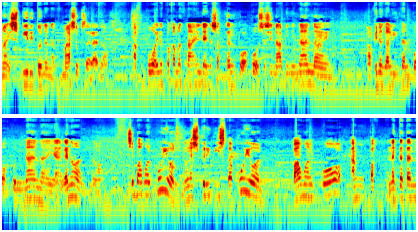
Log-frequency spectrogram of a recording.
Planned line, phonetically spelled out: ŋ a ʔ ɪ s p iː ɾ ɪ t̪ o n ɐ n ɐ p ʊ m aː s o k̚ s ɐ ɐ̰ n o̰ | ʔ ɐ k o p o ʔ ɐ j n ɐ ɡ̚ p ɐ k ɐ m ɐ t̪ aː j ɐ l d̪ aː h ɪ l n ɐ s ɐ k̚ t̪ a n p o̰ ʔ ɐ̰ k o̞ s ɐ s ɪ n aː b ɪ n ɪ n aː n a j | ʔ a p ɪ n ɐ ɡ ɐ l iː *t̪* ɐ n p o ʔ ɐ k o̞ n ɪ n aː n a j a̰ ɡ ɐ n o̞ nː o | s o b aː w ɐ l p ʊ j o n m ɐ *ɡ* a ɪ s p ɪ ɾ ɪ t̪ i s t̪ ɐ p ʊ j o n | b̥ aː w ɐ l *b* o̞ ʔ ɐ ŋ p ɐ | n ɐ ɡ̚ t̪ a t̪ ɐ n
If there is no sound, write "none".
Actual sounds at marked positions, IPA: t̪, ŋ, p

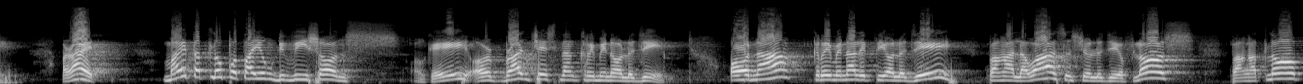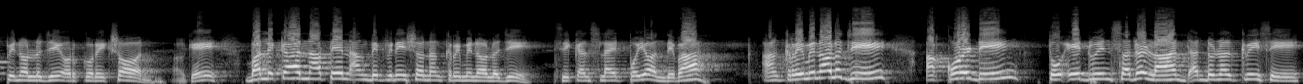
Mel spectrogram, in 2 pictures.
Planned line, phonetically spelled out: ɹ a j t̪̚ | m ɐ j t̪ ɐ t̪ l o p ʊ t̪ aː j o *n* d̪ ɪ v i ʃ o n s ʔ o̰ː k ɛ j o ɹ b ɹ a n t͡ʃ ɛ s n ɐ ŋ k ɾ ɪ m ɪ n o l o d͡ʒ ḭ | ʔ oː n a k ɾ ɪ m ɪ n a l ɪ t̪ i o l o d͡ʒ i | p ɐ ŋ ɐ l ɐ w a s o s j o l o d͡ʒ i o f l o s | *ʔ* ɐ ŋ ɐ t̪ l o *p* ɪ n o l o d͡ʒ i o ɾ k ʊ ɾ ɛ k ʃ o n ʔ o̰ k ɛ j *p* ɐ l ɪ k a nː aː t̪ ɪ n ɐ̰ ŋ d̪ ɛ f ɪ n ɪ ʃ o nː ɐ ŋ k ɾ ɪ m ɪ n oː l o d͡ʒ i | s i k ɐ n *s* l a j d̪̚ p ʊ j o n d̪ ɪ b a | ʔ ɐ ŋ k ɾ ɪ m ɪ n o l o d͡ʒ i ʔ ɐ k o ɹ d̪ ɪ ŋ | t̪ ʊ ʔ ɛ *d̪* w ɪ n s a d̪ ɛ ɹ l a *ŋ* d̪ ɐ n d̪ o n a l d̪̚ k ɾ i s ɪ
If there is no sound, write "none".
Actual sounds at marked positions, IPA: ŋ, p, p, b, s, d̪, n

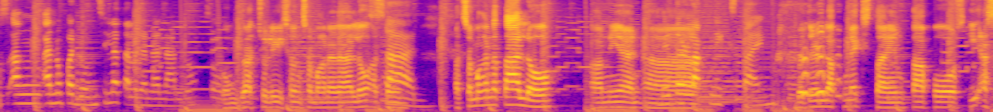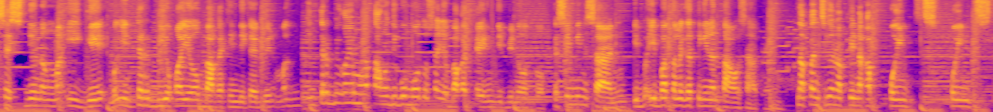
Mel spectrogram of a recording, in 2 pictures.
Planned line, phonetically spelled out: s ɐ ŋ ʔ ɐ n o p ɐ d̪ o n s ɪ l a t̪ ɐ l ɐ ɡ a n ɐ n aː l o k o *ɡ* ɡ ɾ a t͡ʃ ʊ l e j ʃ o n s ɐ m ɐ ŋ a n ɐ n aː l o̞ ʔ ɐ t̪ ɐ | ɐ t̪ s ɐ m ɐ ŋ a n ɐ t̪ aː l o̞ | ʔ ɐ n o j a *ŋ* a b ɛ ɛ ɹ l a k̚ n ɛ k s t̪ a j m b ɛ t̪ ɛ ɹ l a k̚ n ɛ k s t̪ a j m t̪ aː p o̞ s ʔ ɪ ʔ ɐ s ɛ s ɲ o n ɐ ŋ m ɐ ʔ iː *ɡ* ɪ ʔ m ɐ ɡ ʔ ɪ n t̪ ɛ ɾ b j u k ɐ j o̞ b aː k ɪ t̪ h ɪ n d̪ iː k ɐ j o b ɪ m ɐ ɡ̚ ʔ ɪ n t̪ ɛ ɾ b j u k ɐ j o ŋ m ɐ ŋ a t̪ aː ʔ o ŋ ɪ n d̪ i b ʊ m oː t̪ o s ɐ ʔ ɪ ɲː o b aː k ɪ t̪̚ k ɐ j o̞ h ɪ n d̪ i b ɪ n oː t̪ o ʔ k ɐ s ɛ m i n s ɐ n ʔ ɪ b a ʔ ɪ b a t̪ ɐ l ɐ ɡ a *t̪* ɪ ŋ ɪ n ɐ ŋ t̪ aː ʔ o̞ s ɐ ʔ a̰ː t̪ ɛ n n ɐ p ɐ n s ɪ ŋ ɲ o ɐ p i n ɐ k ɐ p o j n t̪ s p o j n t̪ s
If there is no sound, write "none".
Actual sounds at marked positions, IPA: ŋ, n, ɡ, t̪

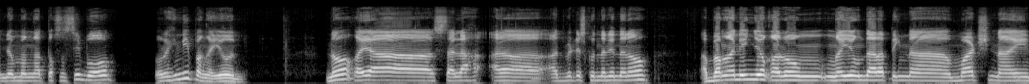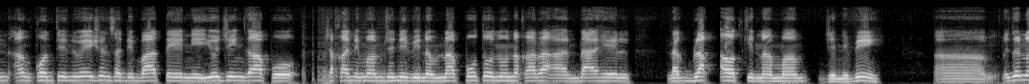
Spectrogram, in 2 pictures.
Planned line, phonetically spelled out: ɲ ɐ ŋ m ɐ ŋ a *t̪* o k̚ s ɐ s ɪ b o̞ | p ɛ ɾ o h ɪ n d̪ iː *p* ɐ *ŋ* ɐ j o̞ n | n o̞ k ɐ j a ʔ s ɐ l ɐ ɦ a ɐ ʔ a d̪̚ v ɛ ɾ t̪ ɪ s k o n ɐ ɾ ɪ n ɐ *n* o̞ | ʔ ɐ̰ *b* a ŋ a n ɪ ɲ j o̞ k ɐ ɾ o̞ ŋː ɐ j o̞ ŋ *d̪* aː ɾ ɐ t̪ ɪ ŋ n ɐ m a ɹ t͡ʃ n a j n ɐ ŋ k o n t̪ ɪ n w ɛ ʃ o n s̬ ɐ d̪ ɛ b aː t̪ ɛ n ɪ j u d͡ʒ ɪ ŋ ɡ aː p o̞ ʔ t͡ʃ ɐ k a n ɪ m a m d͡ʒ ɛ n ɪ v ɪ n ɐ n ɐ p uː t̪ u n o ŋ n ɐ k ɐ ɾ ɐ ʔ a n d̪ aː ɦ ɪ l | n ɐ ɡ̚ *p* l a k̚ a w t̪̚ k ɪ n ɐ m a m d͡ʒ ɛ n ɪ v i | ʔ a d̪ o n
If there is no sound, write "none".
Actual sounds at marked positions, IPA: t̪, p, ŋ, n, b, d̪, b

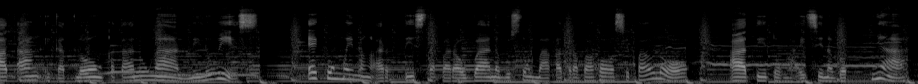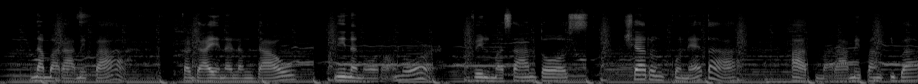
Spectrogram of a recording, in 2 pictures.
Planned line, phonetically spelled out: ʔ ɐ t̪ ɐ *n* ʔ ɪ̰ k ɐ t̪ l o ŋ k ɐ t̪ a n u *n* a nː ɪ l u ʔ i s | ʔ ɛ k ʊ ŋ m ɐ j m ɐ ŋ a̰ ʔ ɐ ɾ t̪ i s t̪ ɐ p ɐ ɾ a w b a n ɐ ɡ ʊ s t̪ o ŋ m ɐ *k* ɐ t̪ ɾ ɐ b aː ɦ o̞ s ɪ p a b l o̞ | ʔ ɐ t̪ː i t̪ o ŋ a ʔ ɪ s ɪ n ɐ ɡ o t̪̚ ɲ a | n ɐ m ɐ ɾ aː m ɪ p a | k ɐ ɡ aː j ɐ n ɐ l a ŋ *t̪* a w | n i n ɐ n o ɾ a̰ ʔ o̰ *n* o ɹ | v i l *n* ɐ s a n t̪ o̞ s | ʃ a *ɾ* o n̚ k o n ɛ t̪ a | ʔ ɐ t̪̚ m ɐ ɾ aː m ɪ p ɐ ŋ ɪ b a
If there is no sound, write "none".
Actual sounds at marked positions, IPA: ŋ, ŋ, k, d̪, n, m, ɾ

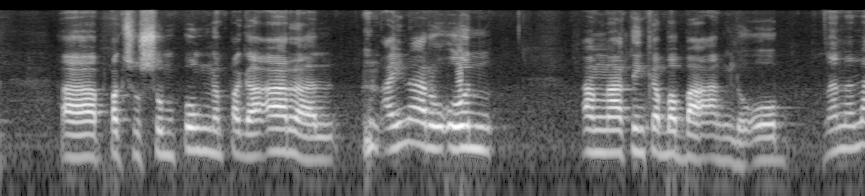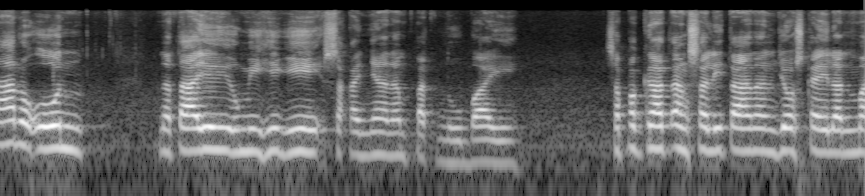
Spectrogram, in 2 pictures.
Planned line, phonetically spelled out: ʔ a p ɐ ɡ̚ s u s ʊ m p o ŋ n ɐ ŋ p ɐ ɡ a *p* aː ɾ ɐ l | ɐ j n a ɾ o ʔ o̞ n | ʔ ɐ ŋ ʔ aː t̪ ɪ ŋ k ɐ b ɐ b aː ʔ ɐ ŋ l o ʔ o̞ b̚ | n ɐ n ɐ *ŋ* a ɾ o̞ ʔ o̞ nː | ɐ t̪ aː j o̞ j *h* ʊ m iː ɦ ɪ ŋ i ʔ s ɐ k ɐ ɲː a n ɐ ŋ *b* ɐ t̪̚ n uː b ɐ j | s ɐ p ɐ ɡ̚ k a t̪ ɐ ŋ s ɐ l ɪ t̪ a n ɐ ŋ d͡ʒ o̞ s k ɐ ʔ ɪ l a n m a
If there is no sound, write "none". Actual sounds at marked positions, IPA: ʔ, n, h, p

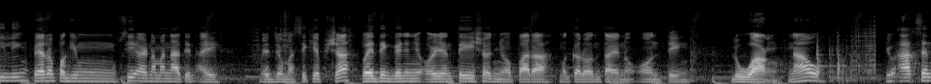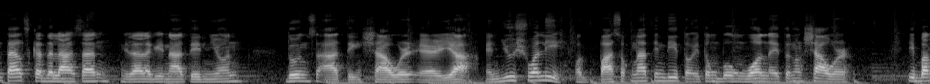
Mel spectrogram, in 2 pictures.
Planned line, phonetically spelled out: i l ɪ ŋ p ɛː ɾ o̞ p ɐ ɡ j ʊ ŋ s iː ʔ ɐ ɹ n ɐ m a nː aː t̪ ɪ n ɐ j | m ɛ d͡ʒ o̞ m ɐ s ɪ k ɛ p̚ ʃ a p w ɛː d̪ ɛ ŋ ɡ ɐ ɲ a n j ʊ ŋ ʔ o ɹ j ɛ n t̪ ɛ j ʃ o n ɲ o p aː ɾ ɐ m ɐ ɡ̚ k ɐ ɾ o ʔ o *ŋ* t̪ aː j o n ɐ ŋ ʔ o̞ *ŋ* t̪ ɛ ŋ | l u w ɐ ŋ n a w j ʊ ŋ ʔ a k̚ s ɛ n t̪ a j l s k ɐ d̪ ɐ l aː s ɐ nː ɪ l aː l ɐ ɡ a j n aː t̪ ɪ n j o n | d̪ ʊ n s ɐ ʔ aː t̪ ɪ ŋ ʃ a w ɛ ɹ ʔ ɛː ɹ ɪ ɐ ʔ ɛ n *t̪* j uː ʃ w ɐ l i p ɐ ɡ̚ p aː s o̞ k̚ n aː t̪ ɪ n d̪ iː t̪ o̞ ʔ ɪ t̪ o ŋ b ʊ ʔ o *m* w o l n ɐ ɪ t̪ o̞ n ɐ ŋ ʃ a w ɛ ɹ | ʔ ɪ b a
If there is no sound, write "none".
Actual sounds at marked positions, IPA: n, n, d̪, ŋ

